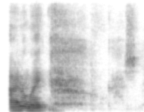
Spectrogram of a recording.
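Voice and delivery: slow reluctant whisper with a sigh; whispered dread. Real, not acted. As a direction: sigh and whisper your dislike. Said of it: "I do not like this next sentence".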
